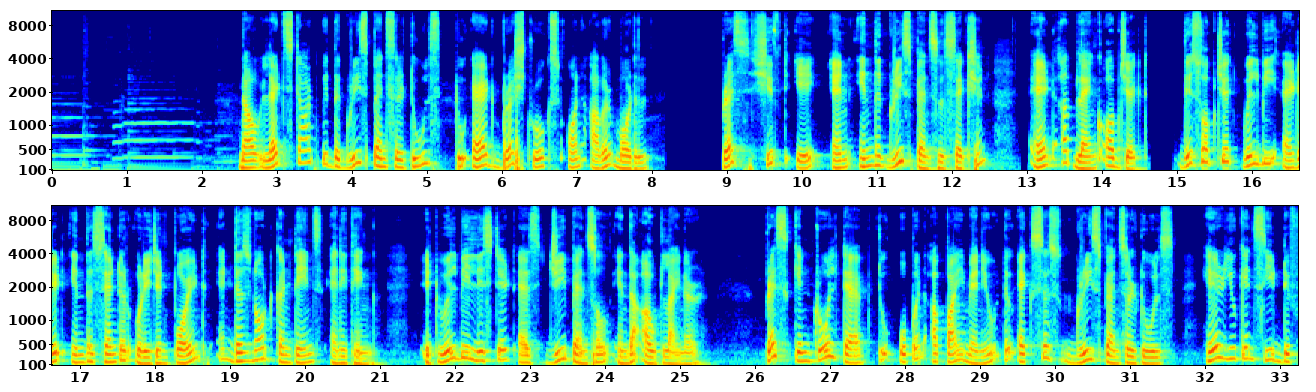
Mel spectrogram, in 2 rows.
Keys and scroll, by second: 10.8 shift+a, 26.5 ctrl+Tab.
